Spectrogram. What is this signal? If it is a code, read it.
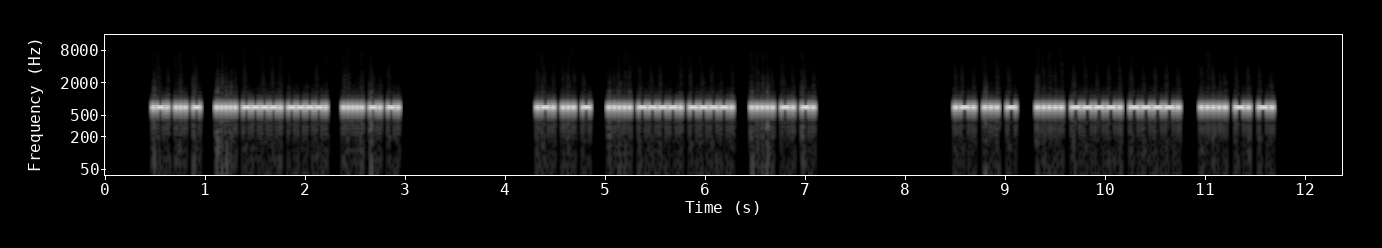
Morse code, heard as a keyed tone, about 43 wpm, 700 Hz. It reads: RST 599 5NN RST 599 5NN RST 599 5NN
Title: Speed-Racing Common QSO Phrases - 35wpm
